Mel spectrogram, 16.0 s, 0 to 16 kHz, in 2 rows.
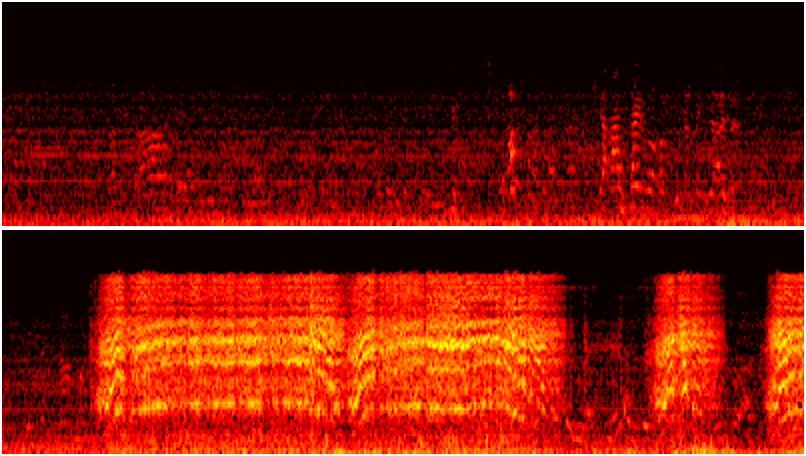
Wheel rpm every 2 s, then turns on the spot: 0, 0, 0, 0, 110, 180, 140, 40.
none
